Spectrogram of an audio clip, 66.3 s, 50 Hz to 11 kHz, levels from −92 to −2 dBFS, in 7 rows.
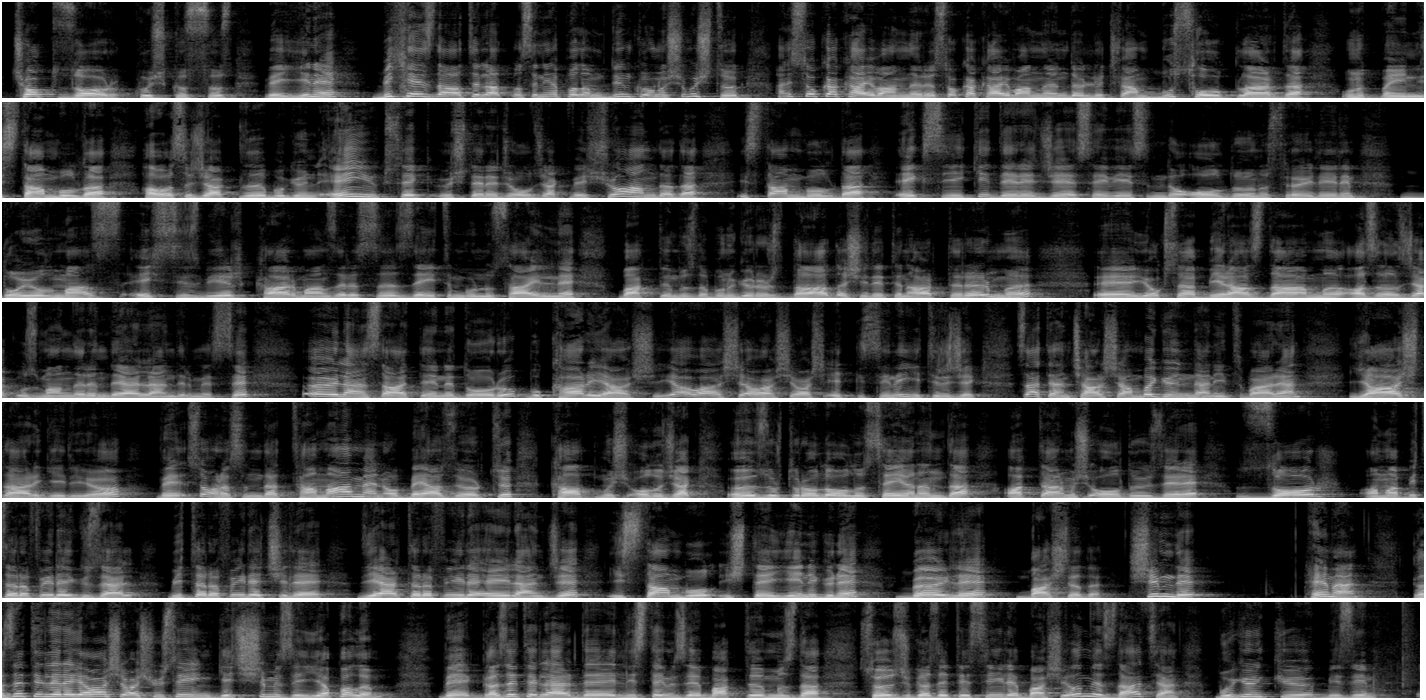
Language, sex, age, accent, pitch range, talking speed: Turkish, male, 50-69, native, 165-210 Hz, 120 wpm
